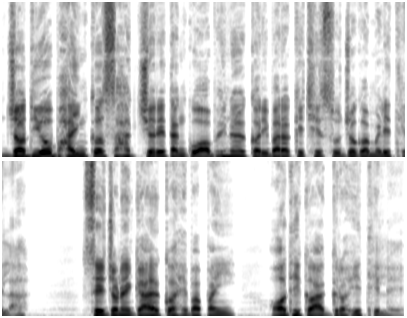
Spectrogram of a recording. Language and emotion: Odia, neutral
